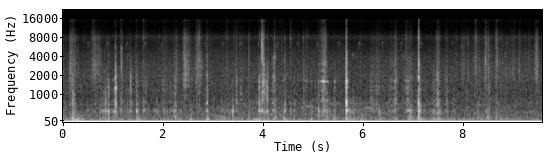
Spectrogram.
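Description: Scattered light knocks and taps on wood, with two sharper clicks a little past the middle, over a steady background hiss: handling of a plywood panel and movement on a wooden plank deck.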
